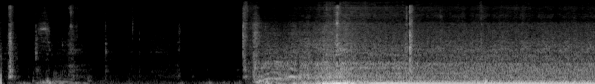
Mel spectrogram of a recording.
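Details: Mercedes-Benz SK truck diesel with no start, after bypassing broken battery off switch and cleaning main and starter cables: starter cranks and engine fires within a second, settling into a deep, steady, even idle.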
